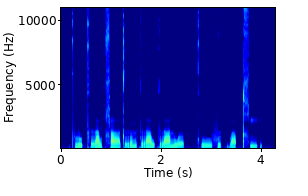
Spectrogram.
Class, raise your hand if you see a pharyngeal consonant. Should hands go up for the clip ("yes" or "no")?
no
